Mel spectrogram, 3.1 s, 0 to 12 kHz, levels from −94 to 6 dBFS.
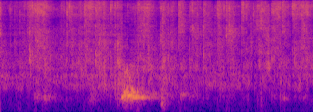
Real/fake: fake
